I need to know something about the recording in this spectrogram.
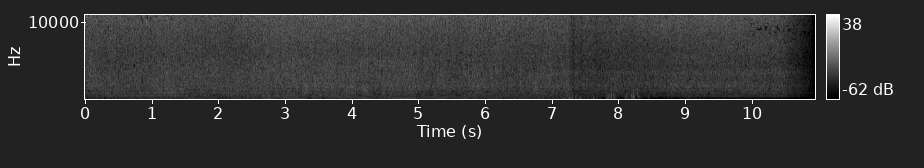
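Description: DJI Mavic 2 Zoom quadcopter hovering close by, its propellers giving a steady buzzing whine. A few brief low thumps come about seven to eight seconds in.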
